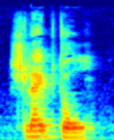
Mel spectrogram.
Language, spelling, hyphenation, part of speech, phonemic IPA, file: Dutch, slijptol, slijp‧tol, noun, /ˈslɛi̯p.tɔl/, Nl-slijptol.ogg
- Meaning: a cutter grinder, a power grinder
